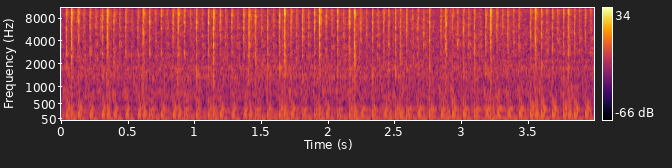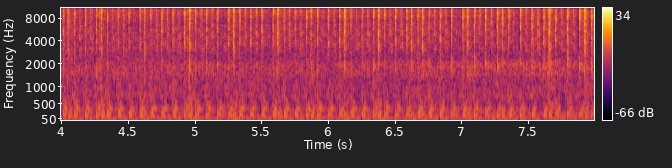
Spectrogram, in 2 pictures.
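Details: Normal idle of a Harley-Davidson Shovelhead road bike with an SU carburetor, just reassembled with new exhaust pipe extensions: a loping, raspy V-twin idle with deep, uneven open-pipe pulses and no knocks or rattles; healthy engine.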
